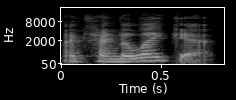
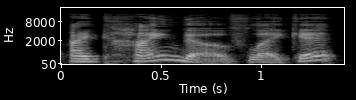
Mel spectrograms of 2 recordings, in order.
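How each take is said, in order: First: 'Kind of' is reduced to 'kinda' with a schwa. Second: 'Kind of' is said in full, with a clear 'of'. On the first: The speaker calls it right. "It's much easier to say I kinda" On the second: The speaker calls it wrong. "That feels very forced"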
